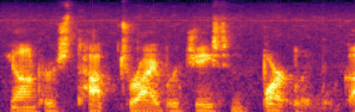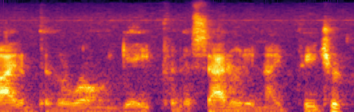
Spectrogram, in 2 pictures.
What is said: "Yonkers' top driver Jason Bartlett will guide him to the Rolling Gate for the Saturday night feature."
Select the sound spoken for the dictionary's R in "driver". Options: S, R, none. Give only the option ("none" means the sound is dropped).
R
